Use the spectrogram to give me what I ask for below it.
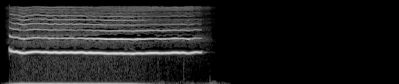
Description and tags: Bicycle Pump - Metal - Squeak 03
A bicycle pump recorded with a Zoom H6 and a Beyerdynamic MC740.
Gas, Metal, Pressure, Pump, Squeak, Valve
